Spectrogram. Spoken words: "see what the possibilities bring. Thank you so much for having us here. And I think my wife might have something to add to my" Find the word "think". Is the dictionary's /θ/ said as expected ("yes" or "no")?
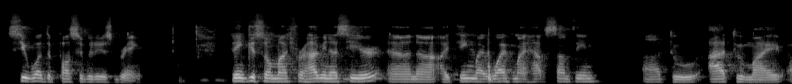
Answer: yes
